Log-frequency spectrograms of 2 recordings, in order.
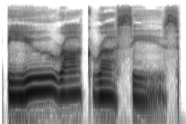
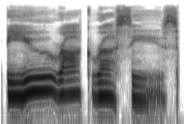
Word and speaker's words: bureaucracies: bureau rock ra cies bureaucracies Stress rock and keep cies light.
